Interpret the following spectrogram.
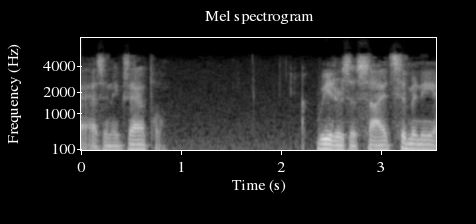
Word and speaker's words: Simony: an example readers aside simony I'm pronouncing it that way is s-i-m-o-n-y and it reads aside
